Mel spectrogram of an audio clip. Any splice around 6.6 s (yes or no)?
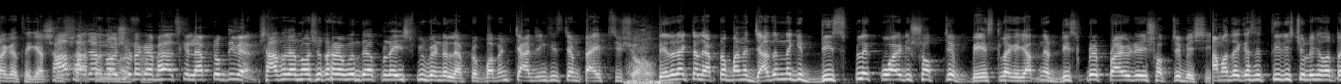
yes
